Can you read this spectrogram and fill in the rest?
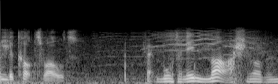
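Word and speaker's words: Moreton-in-Marsh: You pronounce it Morton in the Marsh. Morton in the Marsh. In the Cotswolds. In fact, Morton in Marsh rather than Morton in the Marsh.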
